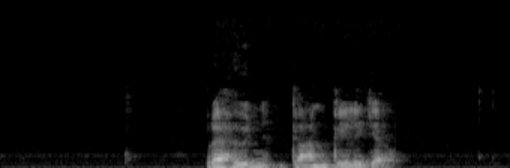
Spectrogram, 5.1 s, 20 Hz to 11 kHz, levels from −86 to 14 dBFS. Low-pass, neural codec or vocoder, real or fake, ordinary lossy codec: 9.9 kHz; none; real; MP3, 48 kbps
